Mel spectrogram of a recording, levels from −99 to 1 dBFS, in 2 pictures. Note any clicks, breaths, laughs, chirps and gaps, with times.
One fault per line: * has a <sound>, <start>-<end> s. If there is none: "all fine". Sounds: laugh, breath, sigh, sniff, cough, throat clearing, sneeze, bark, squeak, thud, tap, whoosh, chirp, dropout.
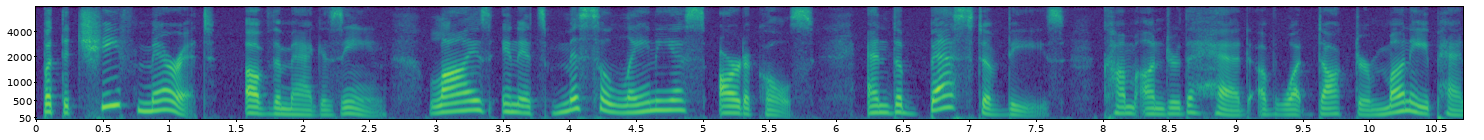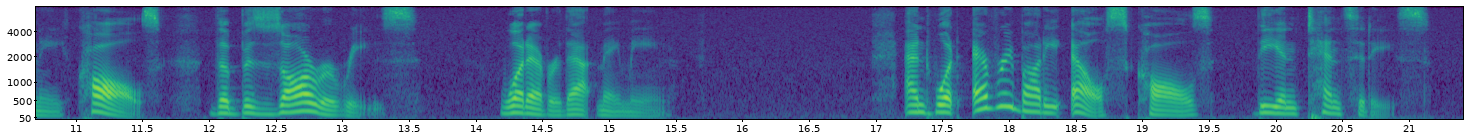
all fine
